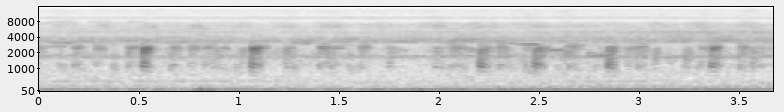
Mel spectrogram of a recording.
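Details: A chorus of frogs calling densely across a rice field at dusk, after rain fell all day and night, with short, raspy croaks overlapping from many callers in quick succession.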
